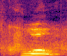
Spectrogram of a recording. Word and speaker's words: quote: The correct pronunciation of this word is quote. Quote. May kuo tayo. Dapat naririnig yung kuo.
